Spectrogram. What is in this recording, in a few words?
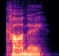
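"carnet", British English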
